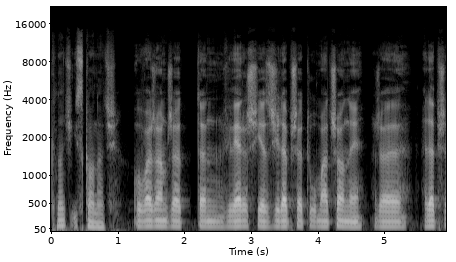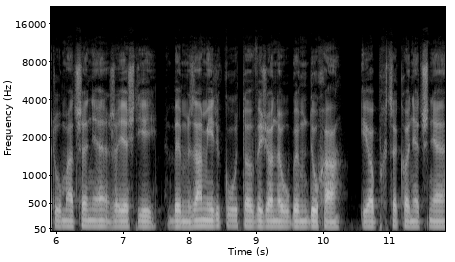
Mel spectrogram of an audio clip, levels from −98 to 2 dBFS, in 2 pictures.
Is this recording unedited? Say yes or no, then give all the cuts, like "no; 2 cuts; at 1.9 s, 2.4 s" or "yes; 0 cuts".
no; 1 cut; at 5.9 s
